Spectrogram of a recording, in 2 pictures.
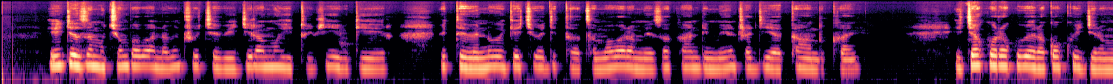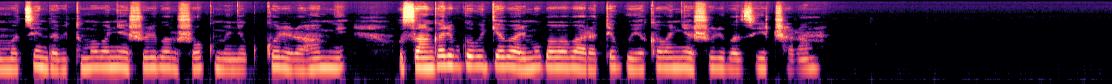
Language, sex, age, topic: Kinyarwanda, female, 18-24, education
